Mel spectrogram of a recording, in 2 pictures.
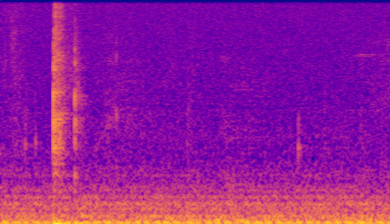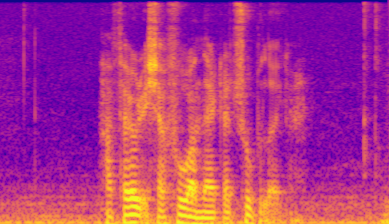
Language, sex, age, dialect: Faroese, male, 15-35, Norðuroyggjar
